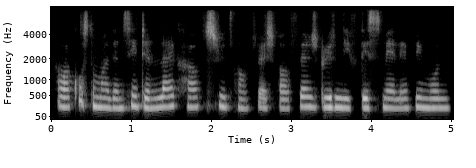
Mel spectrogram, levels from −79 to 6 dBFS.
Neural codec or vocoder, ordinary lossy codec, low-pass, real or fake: codec, 24 kHz, 0.5 kbps, DualCodec; AAC, 48 kbps; 7.2 kHz; fake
